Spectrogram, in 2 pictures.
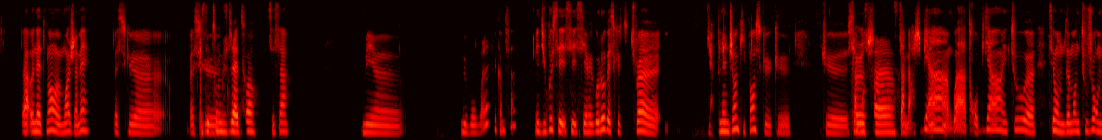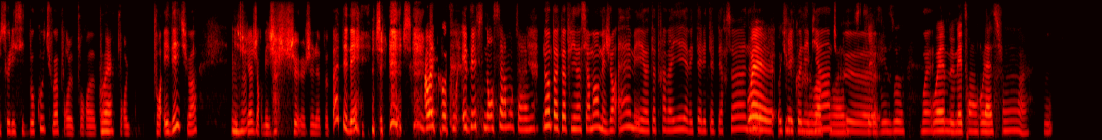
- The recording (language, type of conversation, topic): French, unstructured, Comment négocies-tu quand tu veux vraiment obtenir ce que tu veux ?
- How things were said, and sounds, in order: tapping; other background noise; put-on voice: "ça marche bien, ouah trop bien"; static; laugh; laughing while speaking: "Je-je je"; chuckle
